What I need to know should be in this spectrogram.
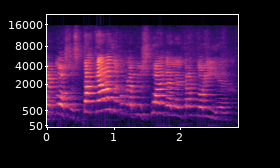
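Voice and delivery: angry reproach. Acted. Wife hurling grievances at her neglectful husband, growing angry.

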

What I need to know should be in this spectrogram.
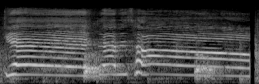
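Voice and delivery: very high, slow cheering call; excited cheer. Real, not acted. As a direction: celebrate Daddy's arrival. Cheering to dogs.

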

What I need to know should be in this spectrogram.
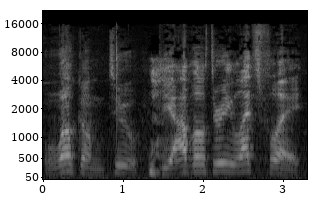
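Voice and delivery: normal talking voice

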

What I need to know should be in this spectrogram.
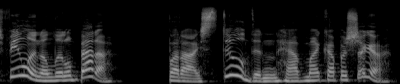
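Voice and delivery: put-on lively storybook read-aloud for kids; expressive picture-book narration; reading to children. A narrator's reading. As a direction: tell it like a sly wolf talking to little listeners.

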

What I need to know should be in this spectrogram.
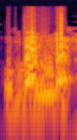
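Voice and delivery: વન્ડર said "WON-der", as in wander; "o" vowel in વન્ડર. Shown as a demonstration. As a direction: round the first vowel of વન્ડર to "o". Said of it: "ત્યાં ઓ ઉચ્ચાર થાય છે".

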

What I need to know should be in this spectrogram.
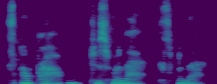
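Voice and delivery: the same words repeated in a soft whisper; whispered reassurance. Acted. Guide soothing a nervous first-timer, whispering. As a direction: echo the comfort as a whisper.

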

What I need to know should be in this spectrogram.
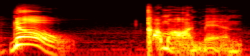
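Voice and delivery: frustrated gamer scream; anguished yell. Real, not acted. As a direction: cry out as the game is lost. Crashes into a pipe.

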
